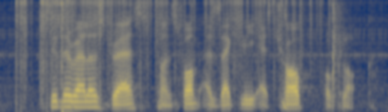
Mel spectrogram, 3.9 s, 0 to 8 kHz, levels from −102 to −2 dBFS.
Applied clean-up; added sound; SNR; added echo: none; Frying (food); 12 dB; none.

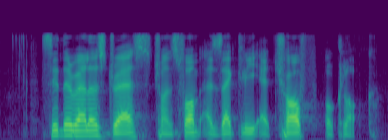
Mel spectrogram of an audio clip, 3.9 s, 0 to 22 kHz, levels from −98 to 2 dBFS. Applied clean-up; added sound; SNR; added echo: none; none; none; none.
